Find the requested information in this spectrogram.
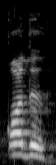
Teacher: قاف کو موٹا پڑھیں گے، دال کو قلقلہ کریں گے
